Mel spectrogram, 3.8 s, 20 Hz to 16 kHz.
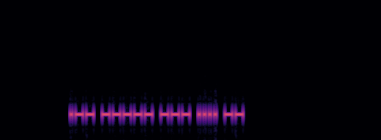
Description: Morse code, heard as a keyed tone, about 46 wpm, 700 Hz. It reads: W0OHM
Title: USA Call Signs - 5 Characters - Repeated 2x - 45wpm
